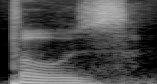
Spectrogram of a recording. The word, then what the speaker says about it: pause: Petite pose. Petite pose. Pose. Yeah, you want to say pause like in English, but it's pose.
